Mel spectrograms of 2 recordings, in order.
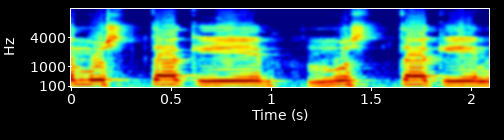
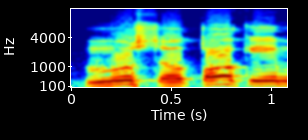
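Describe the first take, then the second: First: मुस्तकीम with a light, thin 'ta'. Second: मुस्तकीम with thick, rounded 'to' for ता; wrong heavy to. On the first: Teacher modelling the correct reading, thin ta. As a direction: keep the t fine in मुस्तकीम. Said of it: "ता पढ़ना है". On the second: Teacher warning learners off the mistake, heavy to. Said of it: "अगर तो पढ़ेंगे, तो फिर गलत". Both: Shown as a demonstration.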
